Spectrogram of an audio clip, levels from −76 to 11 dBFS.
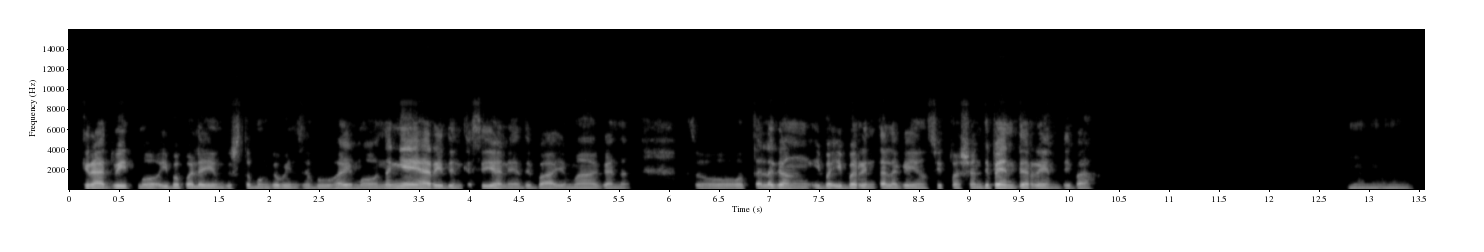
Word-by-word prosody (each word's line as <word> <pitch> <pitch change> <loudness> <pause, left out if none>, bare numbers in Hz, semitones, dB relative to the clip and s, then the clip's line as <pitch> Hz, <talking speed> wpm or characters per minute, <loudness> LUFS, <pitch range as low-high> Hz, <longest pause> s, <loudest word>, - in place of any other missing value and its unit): graduate 125 +1 +4
mo 120 -2 0
iba 125 +1 0
pala 125 -1 +1
yung 125 -1 -1
gusto 125 +1 -5
mong 115 0 -6
gawin 120 0 -2
sa 115 -1 -8
buhay 115 +8 -1
mo, 140 -2 -4
nangyayari 155 -2 +5
din 135 -1 -2
kasi 130 +1 -2
yun, 140 -2 -1
eh, 110 - -5
'di 115 - -6
ba? 110 0 -1
Yung 115 0 -6
mga 115 0 -3
ganun. 105 0 -5 0.6
So - - -11 0.5
talagang 155 -3 +1
iba-iba 135 -2 +1
rin 125 0 -1
talaga 115 -1 0
yung 110 -1 -3
sitwasyon, 115 +2 -4
depende 155 -6 +5
rin, 110 -1 -1
'di 100 - -6
ba? 100 0 -5 2.5
Hmm. 110 -1 -11
120 Hz, 145 wpm, -23 LUFS, 110-140 Hz, 2.5 s, nangyayari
